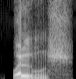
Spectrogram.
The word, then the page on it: whoosh: American English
